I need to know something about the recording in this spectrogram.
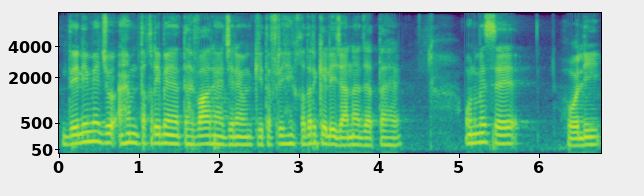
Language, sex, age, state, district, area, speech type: Urdu, male, 18-30, Delhi, Central Delhi, rural, spontaneous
